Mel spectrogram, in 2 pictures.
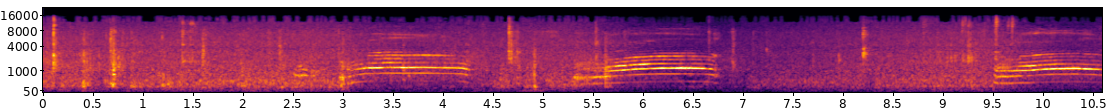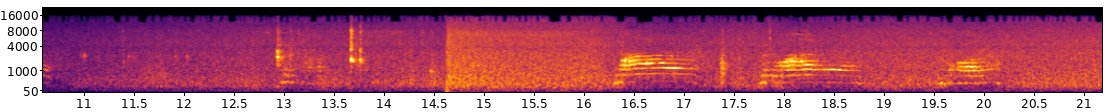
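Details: Cat at a cat cafe giving drawn-out, arching meows, some stretched and wailing, spaced a few seconds apart, then three shorter meows near the end amid constant room noise and rustling.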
